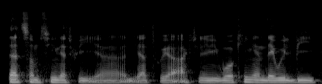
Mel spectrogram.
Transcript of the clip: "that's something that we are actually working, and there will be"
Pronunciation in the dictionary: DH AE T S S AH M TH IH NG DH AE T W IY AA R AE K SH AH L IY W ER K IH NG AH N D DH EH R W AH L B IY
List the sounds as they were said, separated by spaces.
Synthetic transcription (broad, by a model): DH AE T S S AH M TH IH NG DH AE T W IY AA W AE K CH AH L IY W ER K IH NG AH N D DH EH W AH L B IY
